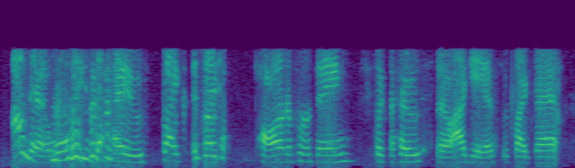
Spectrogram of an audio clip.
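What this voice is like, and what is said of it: Southern-sounding American accent. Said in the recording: “Are you from the South? ... I love your accent, though. ... why do you talk like from the South?”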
